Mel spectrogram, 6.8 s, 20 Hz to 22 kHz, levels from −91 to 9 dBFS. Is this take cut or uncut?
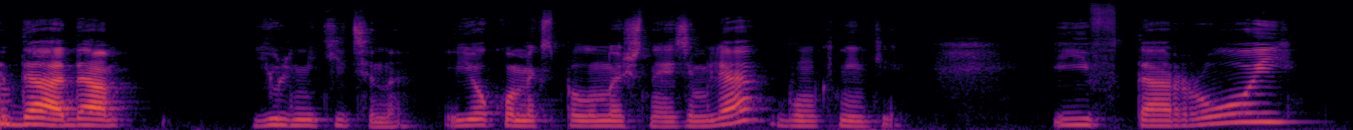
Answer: uncut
